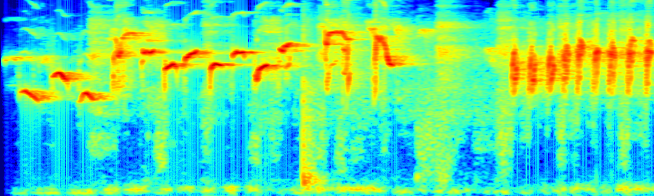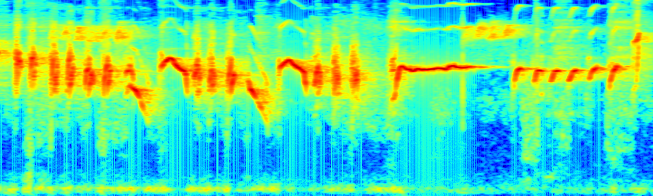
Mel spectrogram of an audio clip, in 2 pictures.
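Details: Greater green leafbird singing loudly: varied whistled phrases that slide up and down, then long runs of rapid chattering notes and a clear, sustained whistle near the end, in a quiet setting.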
